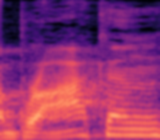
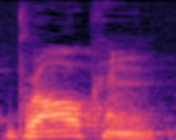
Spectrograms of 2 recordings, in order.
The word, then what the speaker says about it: broken: Et c'est pas broken, c'est pas bracken, c'est broken. Broken, OK? Avec un accent tonique ici.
